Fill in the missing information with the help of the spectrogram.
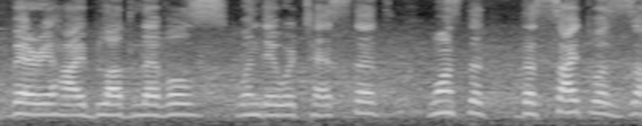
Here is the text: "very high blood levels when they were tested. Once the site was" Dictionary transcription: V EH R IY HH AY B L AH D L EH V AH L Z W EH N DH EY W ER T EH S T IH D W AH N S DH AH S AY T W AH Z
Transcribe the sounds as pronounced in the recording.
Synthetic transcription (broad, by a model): V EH R IY HH AY B L AH D L EH V AH L Z W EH N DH EY W ER T EH S T IH D W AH N S DH AH S AY T W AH Z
